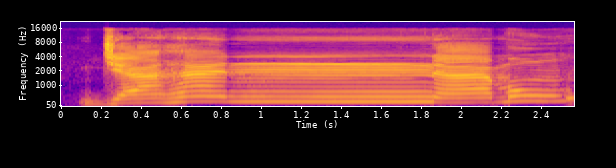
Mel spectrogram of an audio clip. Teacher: نون کے اوپر تشدید ہے تو ہم نے غنہ کرنا ہے، یعنی ناک میں آواز پیدا کرنا، ساؤنڈ بنانا ناک میں، اس کو کہتے ہیں غنہ۔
